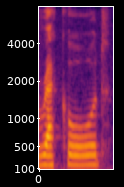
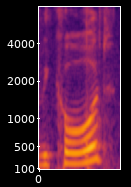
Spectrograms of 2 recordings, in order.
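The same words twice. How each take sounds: First: The stress is on the first syllable. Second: The stress is on the second syllable. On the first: It is used as a noun. "when you're using record or as a noun" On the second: It is used as a verb. "To record is the verb"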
